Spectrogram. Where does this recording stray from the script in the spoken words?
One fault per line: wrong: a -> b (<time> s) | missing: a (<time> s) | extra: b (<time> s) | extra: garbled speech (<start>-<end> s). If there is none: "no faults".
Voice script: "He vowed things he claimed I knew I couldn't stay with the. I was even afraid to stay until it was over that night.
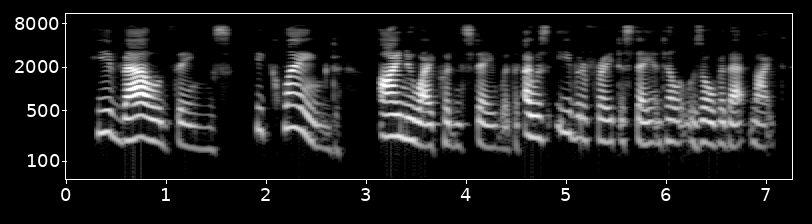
no faults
